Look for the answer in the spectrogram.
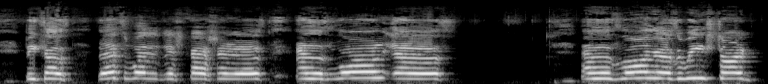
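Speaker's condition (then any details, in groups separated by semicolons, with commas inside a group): Cerebral palsy; brain damage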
